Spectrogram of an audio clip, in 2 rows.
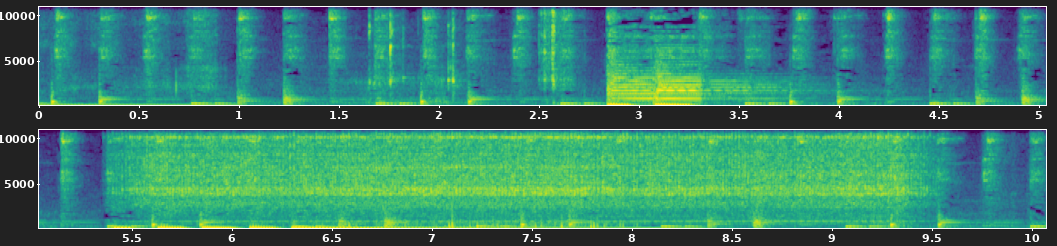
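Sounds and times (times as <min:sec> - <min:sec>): short bass beats: 0:05.4 - 0:08.3
steady high hiss: 0:05.4 - 0:09.6.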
